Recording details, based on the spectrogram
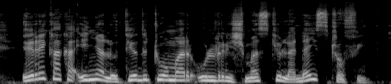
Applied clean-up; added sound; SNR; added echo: none; none; none; none.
